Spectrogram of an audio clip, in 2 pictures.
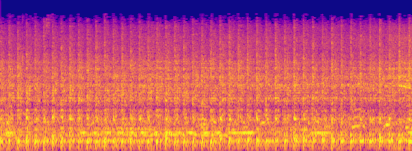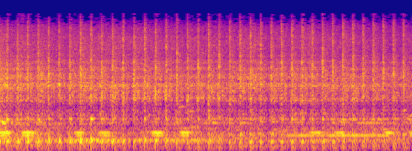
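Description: Small vintage car's engine running with a fast, even beat as the car drives slowly over cobblestones.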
